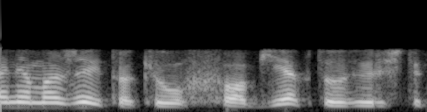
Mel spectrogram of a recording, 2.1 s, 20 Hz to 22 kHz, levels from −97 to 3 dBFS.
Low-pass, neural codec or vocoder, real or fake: 3.6 kHz; none; real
